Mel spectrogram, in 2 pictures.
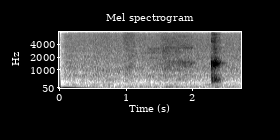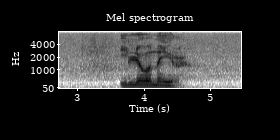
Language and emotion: Russian, neutral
